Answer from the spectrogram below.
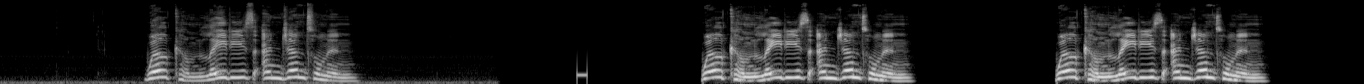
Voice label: Theatre Welcome Ladies And Gentlemen Before After Clean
